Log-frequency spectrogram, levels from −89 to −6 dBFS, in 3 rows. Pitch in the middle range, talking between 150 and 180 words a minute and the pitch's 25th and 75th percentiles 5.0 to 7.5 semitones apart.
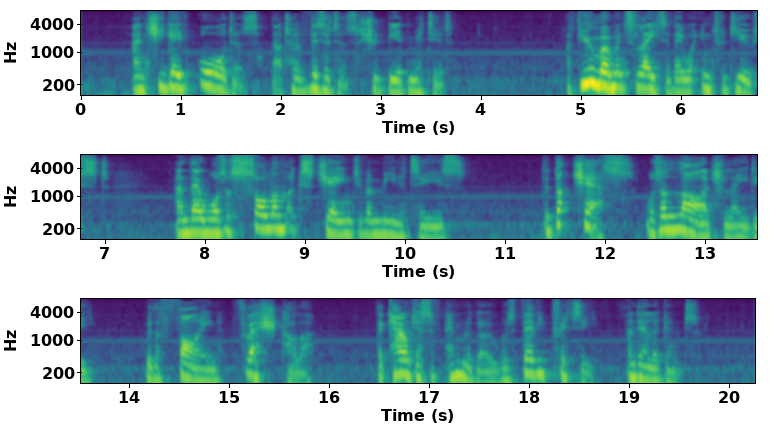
No: medium, 145 Hz; slow, 135 wpm; wide, 5.6 semitones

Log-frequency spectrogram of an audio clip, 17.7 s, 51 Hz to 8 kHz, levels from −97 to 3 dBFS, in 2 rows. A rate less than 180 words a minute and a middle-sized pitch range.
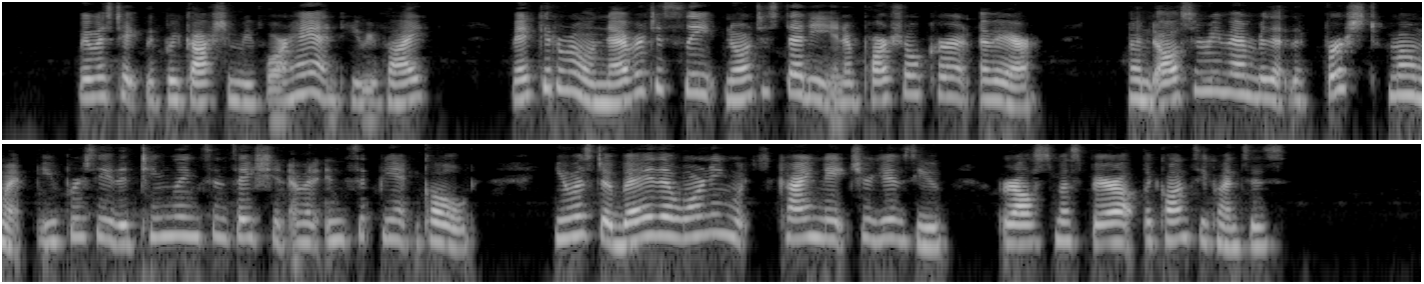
No: average, 190 wpm; average, 3.7 semitones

